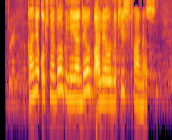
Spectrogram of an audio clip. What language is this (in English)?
Georgian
